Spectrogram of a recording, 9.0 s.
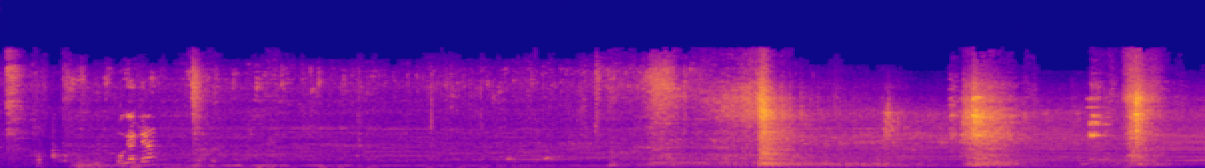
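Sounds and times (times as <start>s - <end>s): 
50 ton baling press machine humming: 0.4s - 8.9s
grinding, rattling and clattering: 4.4s - 8.9s.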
